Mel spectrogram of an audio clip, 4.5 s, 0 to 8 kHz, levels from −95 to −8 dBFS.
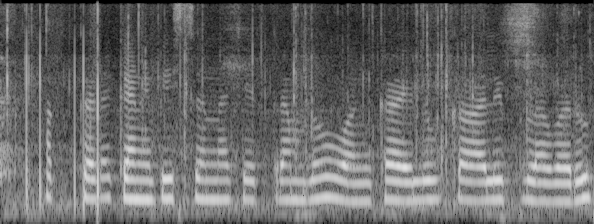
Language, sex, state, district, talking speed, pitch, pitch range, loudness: Telugu, female, Andhra Pradesh, Sri Satya Sai, 80 wpm, 220 Hz, 215-230 Hz, -26 LUFS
